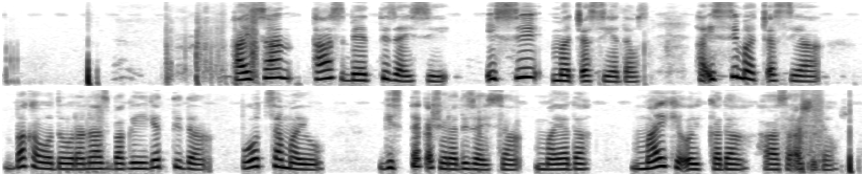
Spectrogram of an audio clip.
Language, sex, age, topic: Gamo, female, 25-35, government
